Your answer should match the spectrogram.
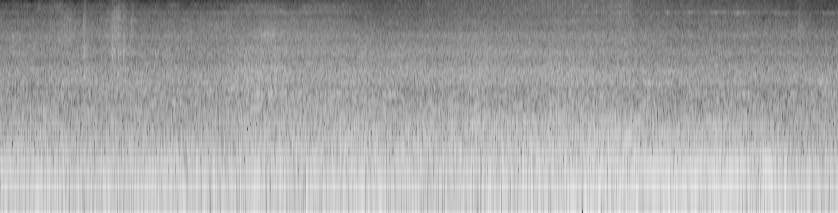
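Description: City street traffic: a steady low rumble of passing cars and motorcycles, growing louder for a couple of seconds near the end as a vehicle engine passes close.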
